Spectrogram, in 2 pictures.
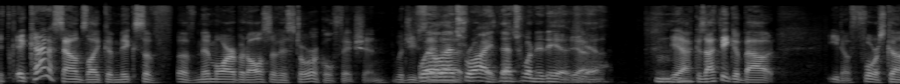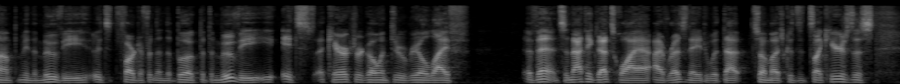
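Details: Adult men in conversation; ordinary conversational speech.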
